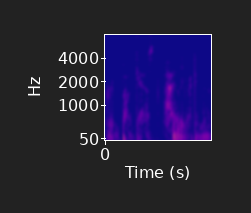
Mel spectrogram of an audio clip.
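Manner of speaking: whispered speech. Recommending a podcast to the other speaker: whispering into the microphone. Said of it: "you're whispering into the microphone".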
